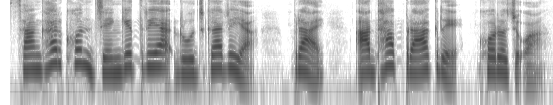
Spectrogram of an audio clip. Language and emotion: Santali, neutral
